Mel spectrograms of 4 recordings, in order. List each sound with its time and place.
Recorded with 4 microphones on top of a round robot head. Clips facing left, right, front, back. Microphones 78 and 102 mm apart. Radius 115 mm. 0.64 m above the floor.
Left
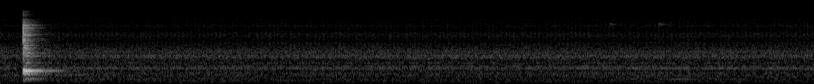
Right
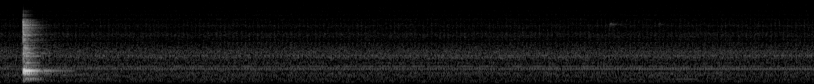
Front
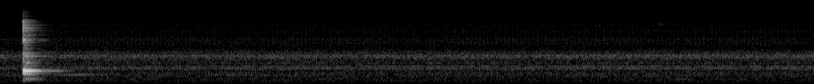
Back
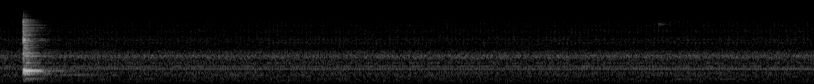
0.2 s a cowbell: 45° right, 0.7 m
